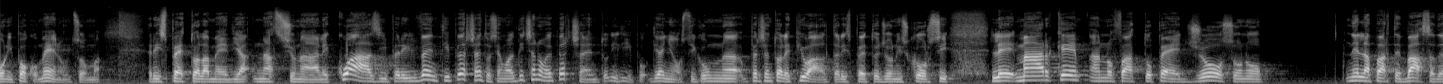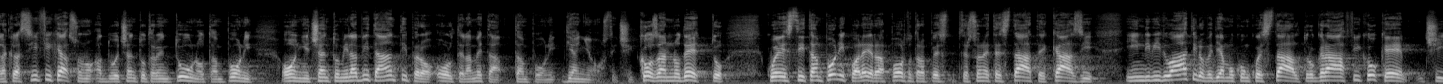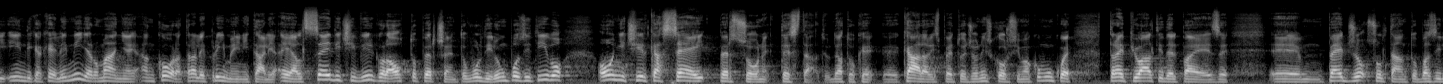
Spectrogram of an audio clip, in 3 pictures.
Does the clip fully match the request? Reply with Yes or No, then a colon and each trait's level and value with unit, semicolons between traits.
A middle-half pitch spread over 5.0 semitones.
Yes: wide, 5.5 semitones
